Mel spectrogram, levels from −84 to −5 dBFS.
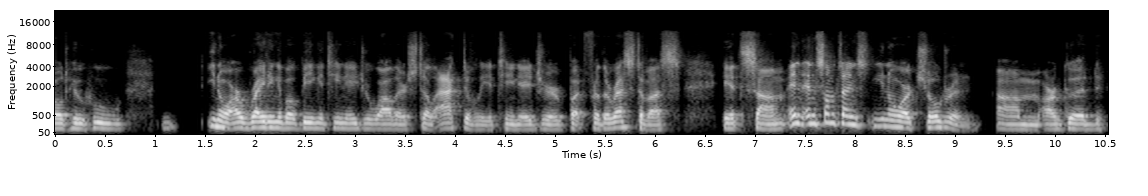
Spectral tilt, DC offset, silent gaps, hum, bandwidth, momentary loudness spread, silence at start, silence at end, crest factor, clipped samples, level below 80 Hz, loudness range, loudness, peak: -5 dB/octave; under 0.1%; 1.39-1.44 s; none; 12.5 kHz; 10 LU; 0 s; 0.05 s; 18 dB; under 0.1%; -68 dBFS; 3 LU; -24 LUFS; -6 dBFS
